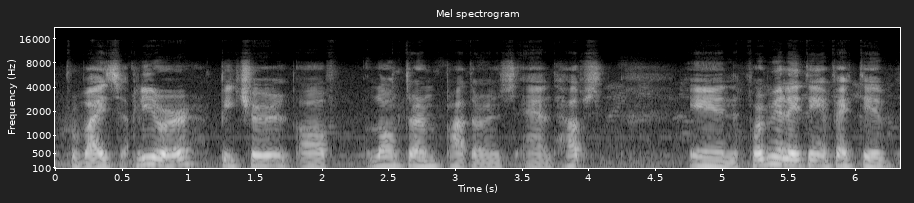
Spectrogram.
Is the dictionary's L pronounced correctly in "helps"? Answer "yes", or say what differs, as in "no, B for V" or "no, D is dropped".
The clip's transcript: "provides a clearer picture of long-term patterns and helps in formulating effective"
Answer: no, L is dropped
